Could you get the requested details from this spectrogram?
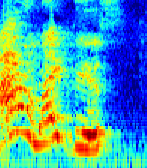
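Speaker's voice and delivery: I stressed hard, pushed high and slow.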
